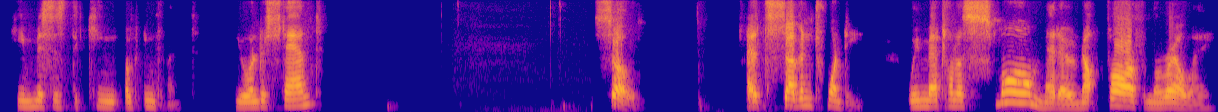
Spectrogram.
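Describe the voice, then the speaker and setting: A woman playing a bold gentleman adventurer in a radio play, narrating his tale in an emphatic, theatrical way. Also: low-pitched. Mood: resolute. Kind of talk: radio play reading, first-person narration. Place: remote reading over a video call.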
